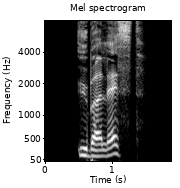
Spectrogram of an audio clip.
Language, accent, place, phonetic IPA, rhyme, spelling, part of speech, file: German, Germany, Berlin, [ˌyːbɐˈlɛst], -ɛst, überlässt, verb, De-überlässt.ogg
- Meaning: second/third-person singular present of überlassen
